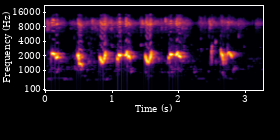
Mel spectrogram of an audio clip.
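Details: Yellow-vented bulbul, fast 'ropel' song used to draw replies from other bulbuls: a handful of rich, rolling chirps spaced about every third of a second, fading out at the end over faint hiss.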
